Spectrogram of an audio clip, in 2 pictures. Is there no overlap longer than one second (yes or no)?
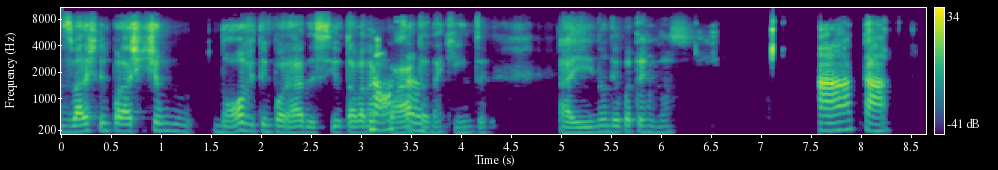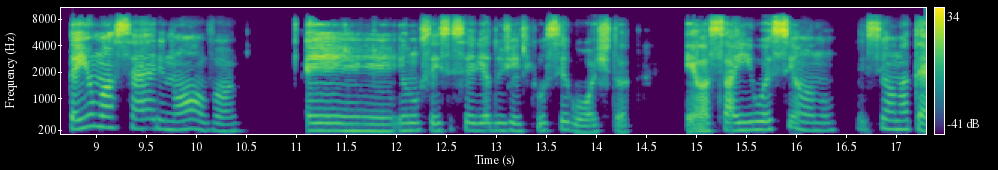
yes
